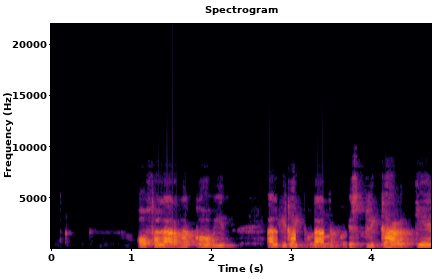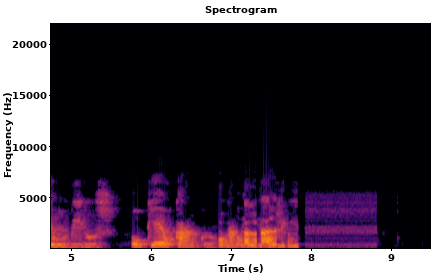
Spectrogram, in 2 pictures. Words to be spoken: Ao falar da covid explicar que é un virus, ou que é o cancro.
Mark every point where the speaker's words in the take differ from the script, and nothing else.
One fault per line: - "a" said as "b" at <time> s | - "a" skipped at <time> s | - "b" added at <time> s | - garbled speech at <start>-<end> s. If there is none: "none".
- garbled speech at 2.7-3.7 s
- garbled speech at 6.8-7.9 s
